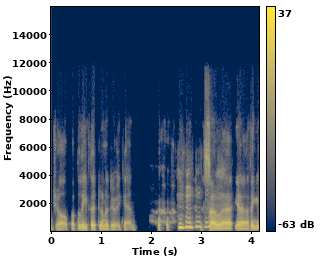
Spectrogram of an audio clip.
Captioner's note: laughs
